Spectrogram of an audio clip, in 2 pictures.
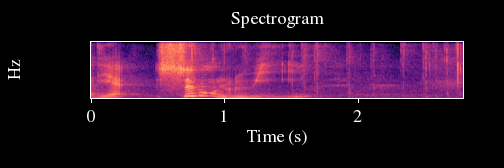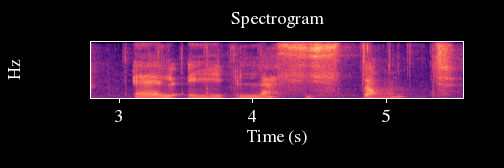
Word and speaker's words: assistante: Donc on va dire, selon lui, elle est l'assistante. And you pronounce the T, because there's an extra E, okay?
